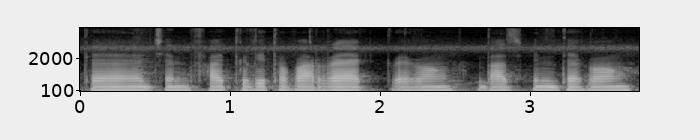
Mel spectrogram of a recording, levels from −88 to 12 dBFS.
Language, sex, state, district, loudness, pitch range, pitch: Chakma, male, Tripura, Unakoti, -19 LUFS, 110-115 Hz, 115 Hz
